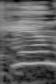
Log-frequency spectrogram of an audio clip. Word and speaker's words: Kham: Cam who rhymes with ham.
